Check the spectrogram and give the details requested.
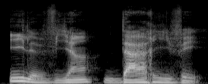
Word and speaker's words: d'arriver: starts with a vowel, that de turns into d apostrophe. And you say d'arriver. That's the little subtlety that you have with words that start with a vowel.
